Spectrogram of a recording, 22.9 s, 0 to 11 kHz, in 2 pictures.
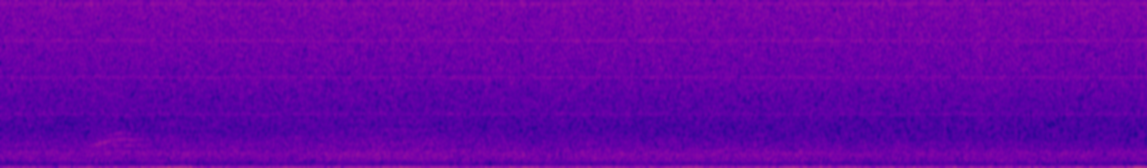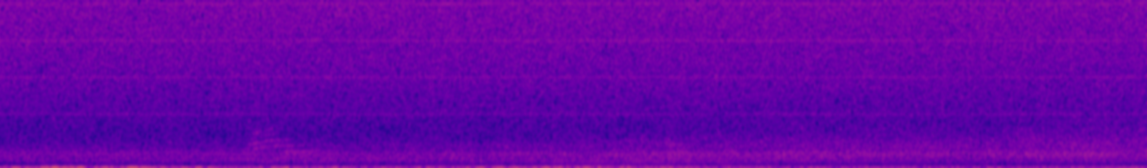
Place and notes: Dorridge, West Midlands, UK - Garden 17
3 minute recording of my back garden recorded on a Yamaha Pocketrak
Solihull, UK, 13 August 2013, 19:00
